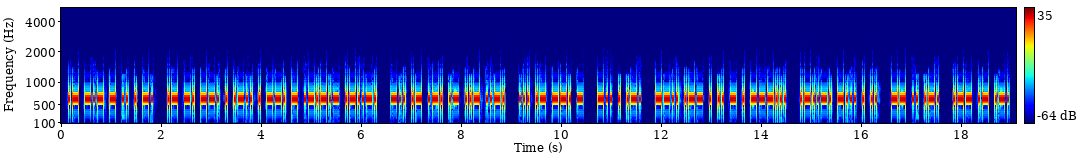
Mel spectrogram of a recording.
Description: Morse code, heard as a keyed tone, about 29 wpm, 630 Hz. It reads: AKTIEN ANGELEGT." DARAUF SAGT DER ZWEITE: "BEI MIR WAR
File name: Witz10 29wpm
